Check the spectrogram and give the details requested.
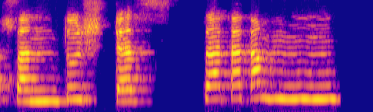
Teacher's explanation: Visarga sound will be converted into the same Sa. So this Sa will be repeated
